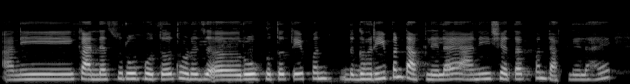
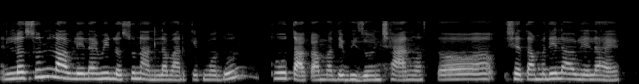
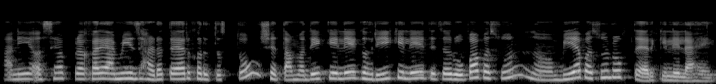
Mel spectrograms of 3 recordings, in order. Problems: constant background noise, continuous background conversations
